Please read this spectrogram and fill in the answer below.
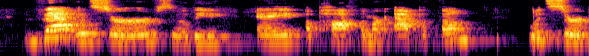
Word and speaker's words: apothem: plan so some vocabulary and apothem sometimes pronounced at both thumb is that perpendicular segment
